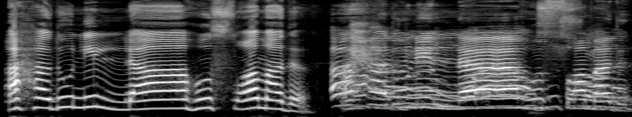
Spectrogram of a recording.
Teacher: احد اللہ الصمد کو نون قطنی سے پڑھتے وقت احدو کی دال پر پیش بھی پڑھی جائے گی، اس کی دال کو ہم نے ساکن نہیں کرنا ہے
